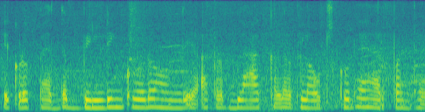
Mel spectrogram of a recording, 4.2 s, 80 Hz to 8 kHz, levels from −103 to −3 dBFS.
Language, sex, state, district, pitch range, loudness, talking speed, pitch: Telugu, female, Telangana, Karimnagar, 200-215 Hz, -17 LUFS, 170 wpm, 205 Hz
